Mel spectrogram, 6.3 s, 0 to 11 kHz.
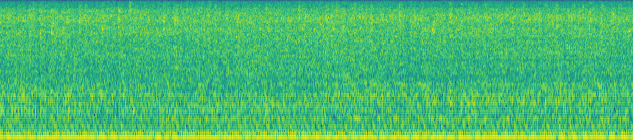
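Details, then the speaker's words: Factory Stock race car V8 with the correct weighted flywheel fitted after a bad shake: deep, even idle with a smooth steady beat and no shake, knock or miss; fix successful, no rebuild needed. "Well, I call that a success, folks. [laughter] Sounds good, too."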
